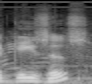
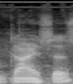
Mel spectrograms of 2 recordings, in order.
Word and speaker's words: geyser: bubbles from the ground all other geezers or geysers depending on your pronunciation and named after the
